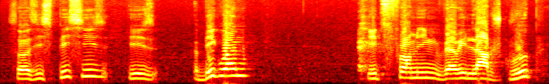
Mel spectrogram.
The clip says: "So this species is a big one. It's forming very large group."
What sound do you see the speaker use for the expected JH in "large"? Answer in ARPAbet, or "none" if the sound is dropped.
JH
